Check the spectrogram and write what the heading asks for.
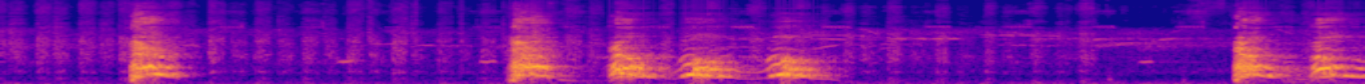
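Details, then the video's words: Puppies drinking milk on a lush green meadow bark sharply: a single bark, then a quick run of four barks, then two more barks near the end, with quiet background between. "Adorable Puppies Drinking Milk on a Lush Green Meadow | Puppy Video | Cute Barking Sounds"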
